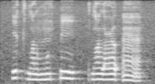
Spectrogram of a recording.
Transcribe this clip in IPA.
ik dˤõlŋʷæ̃k͡pi | dˤõlʕɵʔæ̃

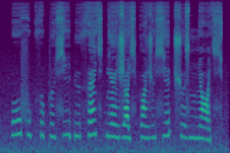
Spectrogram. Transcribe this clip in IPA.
ofuʔθɯ pøçiʔy θæ̃ç ɡʲæ̃ ʒɑçpɑ̃ʒɯç eʔʃøz ɲɑ̃ç

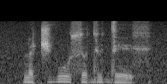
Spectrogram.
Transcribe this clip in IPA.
ɳɐt͡ʃi̤wu sɵdʉ dex

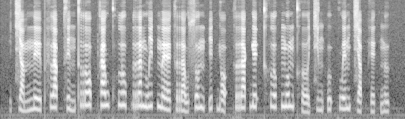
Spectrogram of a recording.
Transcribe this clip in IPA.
t͡ɕa˩˦m neː˧pʰla˥˩p̚ si˩˦ntrɔː˥˩p̚ka˥˩wkʰloː˥˩p̚ ra˥˩nwi˥˩t̚ mɛː˧kra˨˩w so˧n ʔi˥˩t̚jɔ˨˩ʔ kra˦˥k̚je˦˥ʔkʰlo˦˥k̚ mo˥˩m kʰɤː˩˦t͡ɕɯ˦˥ŋʔu˦˥ʔkwe˥˩n t͡ɕa˨˩p̚he˨˩k̚nɯ˨˩k̚

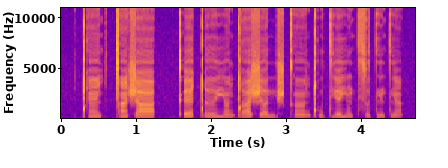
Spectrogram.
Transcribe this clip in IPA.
ǃʰɛ̃ːcǀãʃ a | kʼɛǃɘː jɐ̃ɡ͡ǃa ʃɐnʲɐʃkʰɐ̃ː ǃʼutʲɛ jũtʲsotʲũtʲã

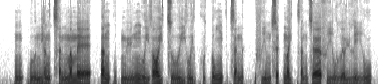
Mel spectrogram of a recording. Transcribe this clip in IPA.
ŋɐ˨k̚wuː˨˥n jɐ˨˥ŋt͡sʰɐ˨˥nmɐ˥m ɛː˨˧ | ɐ˥ŋkʷɐ˧p̚ myː˨˥nŋuː˨jlɔː˥j t͡suː˨˧ juː˨˧jkʷʰɐ˧t̚o˥wŋɪ˨k̚ t͡sɐ˧n | fiː˨˧msɵ˥t̚mɐ˨˩j t̪ʰɐ˨˩ŋsœː˥fiː˨w lɵ˨˧ɥliː˨˥w

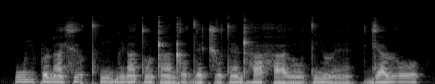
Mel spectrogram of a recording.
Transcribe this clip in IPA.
wi˨ pɵ˨ ɳã˨xʲo˦ t̪ʰĩ˨ bĩ˨ɽã˦ tõ˨ʈã˨ɖo˦˨ d̪ɛ˨t͡ʃo˨tɛ̃˦ ɖʱa˦ha˨lõ˨ tĩ˦ɹɛ̃˨ | ɡʲa˨ ɹo˦˨

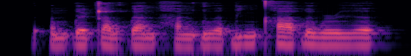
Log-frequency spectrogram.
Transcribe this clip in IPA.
ʔə˨˩mɗəː˧ʈa˨˩w ɗa˧n ha˨˩ŋɗu˨˩ə̯ ɓi˧˥ŋt̪ʰaː˧ɓə˧w ɹɨ˧ə̯

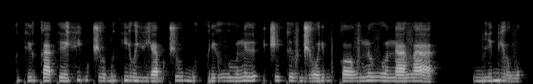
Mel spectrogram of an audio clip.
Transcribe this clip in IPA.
kʲokakefʲub t͡ʃʊbɪk juvʲabt͡ʃub | ɾʲʊ vunɪ | t͡ʃikɪvd͡ʒoɾʲʊb kɔv nʊvonava | bibʲɔv

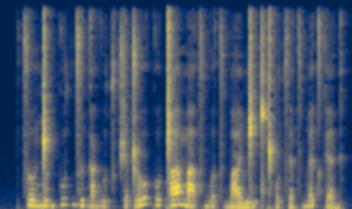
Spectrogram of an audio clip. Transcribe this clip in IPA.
t͡sɤ ŋ͡ǁɯɡkutd͡zɯɡaɡ ðut͡st͡ʃɛtɭo koǁa mat͡sbɤt͡s bae̯ŋ͡ǁitǁʰot͡s ɛt͡sbɛt kɛɡ

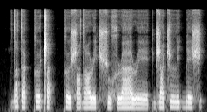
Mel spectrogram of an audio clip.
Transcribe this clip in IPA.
dˤɛtakːɵǁaʔ kːɵʃɑdˤiɹet͡ʃ ʃux ɹaɹe | d͡ʒɑt͡ʃlːiɡ͡beʃ

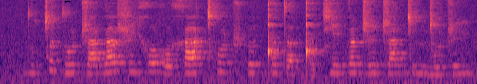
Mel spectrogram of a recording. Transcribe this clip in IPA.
du˩ǀɵ˥tu˩˧ ʈ͡ʂa˩˧ɡa˧˥ ʂi˧xo˧˥ʁʷɐ˩ xa˧˥ ǀʰu˥ ʈ͡ʂʰɵ˧˥ɡ͡ǃɐ˥tɐ˩˧ ɡ͡ǃɐ˩t͡ɕe˥ ɡa˥ɖ͡ʐi˧ʈ͡ʂa˧˥ ɡ͡ǀy˥ŋ͡ǀu˩˧ʈ͡ʂi˧˥

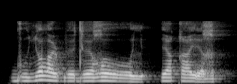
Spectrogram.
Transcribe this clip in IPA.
ɡuːʎø lˠɑɭbøːdøːʁoːlʲ | eːqeːʁ

